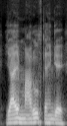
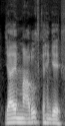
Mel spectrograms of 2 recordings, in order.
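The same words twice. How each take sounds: The two takes are said the same way.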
